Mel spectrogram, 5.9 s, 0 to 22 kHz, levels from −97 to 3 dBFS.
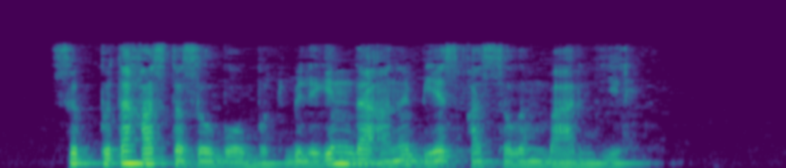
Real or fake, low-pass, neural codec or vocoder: real; 7.2 kHz; none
